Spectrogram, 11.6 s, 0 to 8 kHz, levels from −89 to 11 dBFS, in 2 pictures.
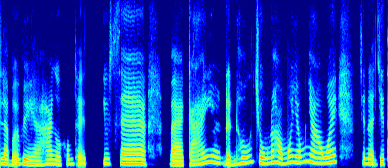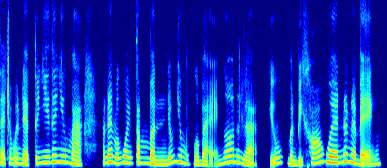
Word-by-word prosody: là 230 -3 +3
bởi 190 - +1
vì, 210 -4 +2
à, 180 -1 -2
hai 210 +3 -1
người 195 -2 0
không 215 +2 -7
thể - - -2 0.3
yêu 235 0 -3
xa 225 -1 +3 0.3
và 175 -3 +3
cái, 235 +10 0
ơ, 270 -3 -1
định 185 -2 +1
hướng 260 +6 0
chung 250 -4 +2
nó 280 - +2
hông 245 -4 +1
có 280 - +1
giống 290 +2 0
nhau 260 -5 +1
ấy, 295 +3 +3 0.3
cho 245 - -4
nên 225 -4 -2
chia 220 +3 0
tay 230 - 0
trong 240 - -4
êm 235 - -4
đẹp. 200 -4 +2
Tuy 255 - -1
nhiên 275 +1 -2
thế 310 0 +2
nhưng 295 -2 -2
mà 195 -6 0 0.3
anh 250 - -2
ấy 300 - +7
vẫn 250 0 -1
quan 260 -2 +1
tâm 255 0 -2
mình 190 -3 +2
giống 250 +7 0
như 310 -2 0
một 245 - -7
người 185 - -1
bạn 195 +4 -3
á, 290 +2 +1
nên 285 - -3
là, 200 -5 0 0.2
kiểu, 260 +1 -2
mình 200 -3 -1
bị - - -2
khó 255 +4 -1
quên 275 -3 +6
đó 335 - +4
nè 290 -6 +3
bạn. 210 0 +1
240 Hz, 290 wpm, -23 LUFS, 210-275 Hz, 0.3 s, ấy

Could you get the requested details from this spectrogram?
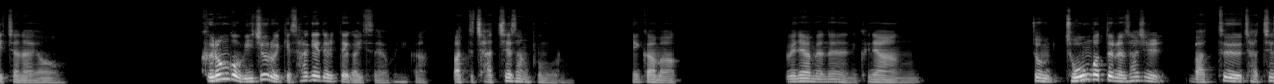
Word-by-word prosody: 있잖아요. 95 -2 -7 1.3
그런 230 +10 +7
거 - - +9
위주로 145 +10 +3
이렇게 - - -1
사게 185 +2 +1
될 150 -5 -2
때가 105 - -1
있어요. 95 -1 -11
그러니까 110 -5 -17 0.2
마트 110 0 -3
자체 110 +8 -1
상품으로. 105 -9 -9 0.7
그러니까 115 -2 -3
막 95 -2 -7 1.0
왜냐하면은 125 -7 -3
그냥 100 -3 -6 1.1
좀 150 -5 0
좋은 180 +9 +6
것들은 200 -10 +5
사실 165 -4 -4 0.2
마트 115 +6 -1
자체 135 +2 -6
115 Hz, 270 characters per minute, -21 LUFS, 95-150 Hz, 1.3 s, 거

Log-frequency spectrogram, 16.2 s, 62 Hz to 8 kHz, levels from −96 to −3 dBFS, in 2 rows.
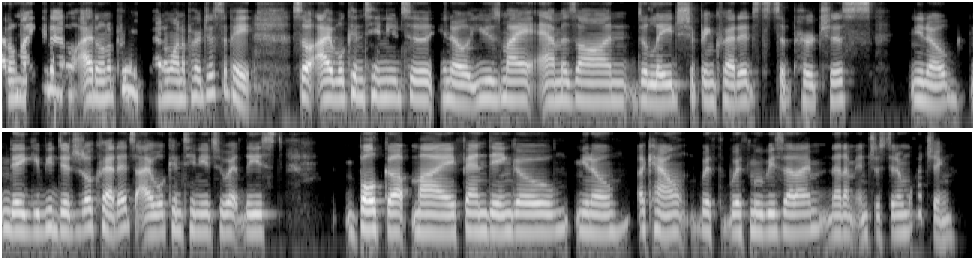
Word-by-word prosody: I 210 - +3
don't 195 - 0
like 190 - +3
it, 275 -4 +1
I 195 - +6
don't 195 0 +1
approve, 275 +6 -1 0.2
I - - +1
don't 195 - 0
wanna 190 -1 +1
participate. 210 +4 0 0.3
So, - - +5
I 195 0 +7
will 190 0 +1
continue 200 -2 -2
to, 185 -2 +1
you 195 - -6
know, 170 -3 +3
use 185 +4 -1
my 185 -1 +2
Amazon 180 0 -1
delayed 170 -2 +1
shipping 175 +1 -3
credits 175 0 -1
to 180 - -4
purchase, 180 +2 -3 0.3
you 185 0 -2
know, 165 +1 0
they 175 -2 +3
give 170 +1 -4
you 200 - -1
digital 180 +2 +1
credits. 195 +1 +2
I 155 - +1
will 165 +1 -1
continue 175 -2 -4
to 170 +1 -4
at 170 - -2
least 170 0 -2 0.5
bulk 185 +2 +7
up 175 -1 +5
my 165 -1 +3
Fandango, 175 0 +1
you 180 - -3
know, 170 +1 -1 0.2
account 175 -2 -2
with 175 -2 -4
with 170 +1 -3
movies 175 0 -1
that 170 -1 +2
I'm 175 +3 -4
that 165 0 -3
I'm 165 - -6
interested 160 +1 -8
in 165 - -4
watching. 145 -5 -10
175 Hz, 210 wpm, -23 LUFS, 170-190 Hz, 0.5 s, I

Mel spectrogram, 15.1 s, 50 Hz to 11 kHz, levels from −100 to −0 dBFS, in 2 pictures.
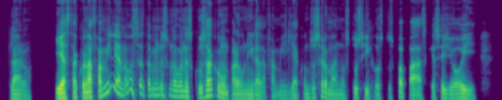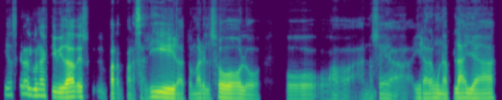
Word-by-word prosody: Claro. 95 -1 -7 0.3
Y 110 -1 +5
hasta 110 +2 +1
con 115 - 0
la 125 - +5
familia, 135 - -1
¿no? - - -10
O - - -6
sea, 210 - -10
también 160 0 -9
es 155 - -13
una 145 -3 -7
buena 135 -1 -4
excusa 130 +3 -2
como 120 -10 -5
para 95 -1 -5
unir 95 0 -9
a - - -6
la 80 - -13
familia, 85 +4 -14
con 95 - -15
tus 115 +2 -12
hermanos, 95 -4 -9
tus 110 -2 -11
hijos, 90 -2 -13
tus - - -23
papás, 85 -1 -5
qué 105 - -15
sé 105 +1 -8
yo, 100 +1 -6
y 95 -5 -6 0.4
y 175 - -10
hacer 175 +3 -7
alguna 160 -3 +3
actividad 125 -3 +7
es, 130 - -1 0.3
para 105 -1 +1
para 95 0 -12
salir 115 0 +5
a 100 -1 -6
tomar 100 +2 -7
el 100 -1 -7
sol 100 -2 +5
o 85 -2 -8 0.3
o 90 +1 -10
o - - -19 0.3
a, 85 +5 -23
no 95 0 -20
sé, 95 0 -9
a 80 -5 -14
ir 105 0 -6
a - - -1
alguna 105 -2 -1
playa, 105 -1 +1
105 Hz, 215 wpm, -22 LUFS, 95-120 Hz, 0.4 s, actividad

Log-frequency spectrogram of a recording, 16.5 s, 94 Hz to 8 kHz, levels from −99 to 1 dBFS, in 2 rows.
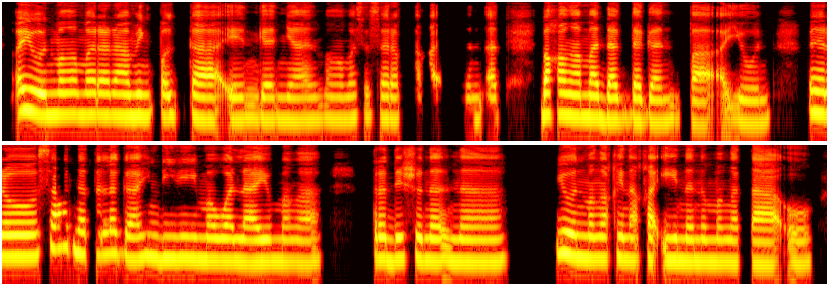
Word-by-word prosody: ayun, 230 -3 +6
mga 220 0 +1
mararaming 215 -1 +2
pagkain, 195 -2 0
ganyan. 190 0 -2
Mga 195 -1 -5
masasarap 195 -1 -5
na - - -13
kainan 295 - -9
at 185 +1 -3 0.4
baka 220 0 +5
nga 205 - +3
madagdagan 190 -2 0
pa, 165 -1 +1
ayun. 170 0 -4 0.4
Pero 225 -1 +4
sana 290 -1 +1
talaga, 235 -3 -1
hindi 215 -1 -2
mawala 200 -2 +2
yung 195 0 +1
mga 195 +1 -4 0.5
tradisyunal 210 -1 +1
na, 195 0 0 0.8
'yon, 245 -3 +4
mga 215 0 0
kinakainan 205 -2 0
ng 195 - -2
mga 195 -1 -2
tao 95 - 0
205 Hz, 110 wpm, -25 LUFS, 190-215 Hz, 0.8 s, ayun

